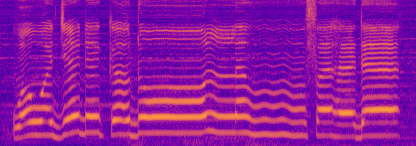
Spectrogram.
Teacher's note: itu do-nya tidak panjang dan dot-nya itu malah diganti dengan dal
